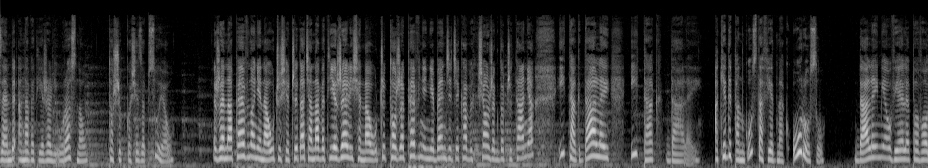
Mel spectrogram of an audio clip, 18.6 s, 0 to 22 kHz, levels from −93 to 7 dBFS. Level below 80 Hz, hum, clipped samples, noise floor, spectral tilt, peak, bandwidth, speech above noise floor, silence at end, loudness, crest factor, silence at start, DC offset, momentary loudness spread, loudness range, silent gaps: -48 dBFS; none; under 0.1%; -62 dBFS; -5 dB/octave; -6 dBFS; 15 kHz; 38 dB; 0 s; -24 LUFS; 18 dB; 0 s; under 0.1%; 14 LU; 7 LU; none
